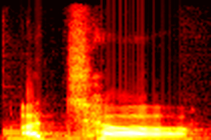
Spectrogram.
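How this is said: The word is stretched out slowly. "Drawn out"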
